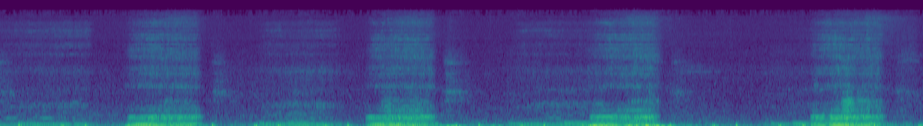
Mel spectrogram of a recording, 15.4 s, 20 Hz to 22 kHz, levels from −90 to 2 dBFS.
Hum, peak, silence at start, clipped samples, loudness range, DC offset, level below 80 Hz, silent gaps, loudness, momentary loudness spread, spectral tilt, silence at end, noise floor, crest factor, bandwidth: none; -10 dBFS; 0 s; under 0.1%; 5 LU; under 0.1%; -32 dBFS; none; -34 LUFS; 19 LU; -6 dB/octave; 0 s; -49 dBFS; 20 dB; 15.5 kHz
